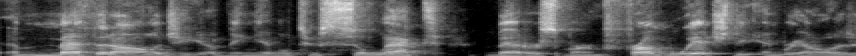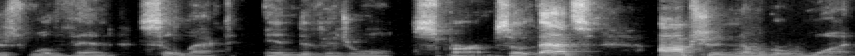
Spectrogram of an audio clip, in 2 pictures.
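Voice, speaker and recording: Chatty male doctor explaining fertility. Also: fairly high pitch. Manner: chatty, explanatory, lots of ums and uhs. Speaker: fertility doctor hosting a live show. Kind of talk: live-streamed Q&A talk.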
